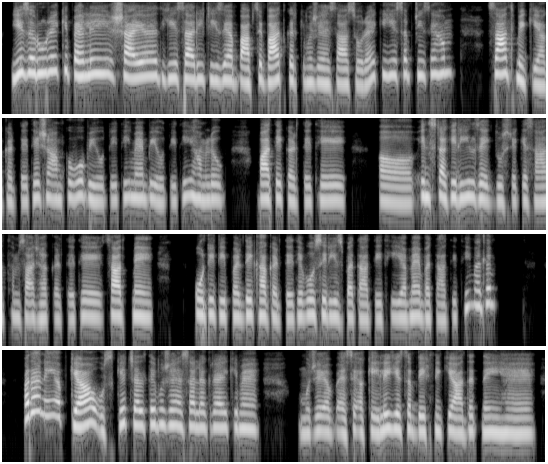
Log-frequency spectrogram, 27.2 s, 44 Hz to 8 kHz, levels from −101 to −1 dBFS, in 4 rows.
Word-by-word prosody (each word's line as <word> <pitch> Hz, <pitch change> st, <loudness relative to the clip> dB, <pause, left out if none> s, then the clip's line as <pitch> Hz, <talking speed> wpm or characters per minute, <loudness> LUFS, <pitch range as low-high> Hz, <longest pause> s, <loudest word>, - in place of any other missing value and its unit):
ये 275 Hz, +5 st, +6 dB
ज़रूर 295 Hz, +1 st, +3 dB
है 325 Hz, -, +2 dB
कि 335 Hz, +1 st, -2 dB
पहले 280 Hz, +1 st, +3 dB
शायद 245 Hz, +1 st, +4 dB
ये 235 Hz, 0 st, 0 dB
सारी 225 Hz, 0 st, +3 dB
चीज़ें 215 Hz, 0 st, -2 dB
अब 205 Hz, -1 st, +1 dB
आपसे 195 Hz, +4 st, +4 dB
बात 200 Hz, +3 st, +7 dB
करके 205 Hz, -3 st, -6 dB
मुझे 190 Hz, 0 st, -3 dB
एहसास 180 Hz, -1 st, -2 dB
हो 170 Hz, -, -4 dB
रहा 175 Hz, +3 st, -3 dB
है 240 Hz, -, -2 dB
कि 270 Hz, -, -7 dB
ये 265 Hz, +1 st, -1 dB
सब 275 Hz, +2 st, -4 dB
चीज़ें 270 Hz, +1 st, -3 dB
हम 295 Hz, +2 st, -1 dB, 0.5 s
साथ 285 Hz, 0 st, +11 dB
में 215 Hz, -3 st, +3 dB
किया 175 Hz, -2 st, -3 dB
करते 165 Hz, +1 st, -8 dB
थे। 195 Hz, -, -2 dB
शाम 185 Hz, -1 st, -2 dB
को 200 Hz, -, -4 dB
वो 215 Hz, +3 st, -1 dB
भी 190 Hz, -4 st, -3 dB
होती 170 Hz, +1 st, -8 dB
थी, 200 Hz, +3 st, -7 dB
मैं 195 Hz, -1 st, -2 dB
भी 190 Hz, 0 st, -5 dB
होती 170 Hz, +1 st, -8 dB
थी, 205 Hz, +5 st, -6 dB
हम 190 Hz, -4 st, -2 dB
लोग 180 Hz, -1 st, -4 dB, 0.4 s
बातें 190 Hz, 0 st, +4 dB
करते 165 Hz, -1 st, -5 dB
थे। 175 Hz, 0 st, -2 dB
अ, 165 Hz, -1 st, -4 dB
इंस्टा 210 Hz, +1 st, +1 dB
की 200 Hz, +2 st, -1 dB
रील्स 200 Hz, +1 st, -2 dB
एक-दूसरे 170 Hz, -1 st, -5 dB
के 175 Hz, +1 st, -8 dB
साथ 165 Hz, +1 st, -5 dB
हम 170 Hz, -, -7 dB
साझा 160 Hz, -1 st, -3 dB
करते 155 Hz, 0 st, -10 dB
थे, 175 Hz, -2 st, -3 dB
साथ 180 Hz, +2 st, +4 dB
में 175 Hz, -2 st, 0 dB, 0.5 s
ओटीटी 185 Hz, -2 st, -1 dB
पर 175 Hz, -1 st, -1 dB
देखा 180 Hz, +1 st, +1 dB
करते 160 Hz, 0 st, -4 dB
थे, 175 Hz, -, -2 dB
वो 190 Hz, +2 st, -1 dB
सीरीज़ 175 Hz, -4 st, -2 dB
बताती 160 Hz, -1 st, -4 dB
थी 170 Hz, +3 st, -11 dB
या 165 Hz, -, -2 dB
मैं 180 Hz, 0 st, 0 dB
बताती 160 Hz, -1 st, -7 dB
थी 260 Hz, +11 st, -7 dB
मतलब 295 Hz, +2 st, -2 dB, 0.9 s
पता 460 Hz, +1 st, +8 dB
नहीं 385 Hz, -3 st, -1 dB
अब 360 Hz, -, +2 dB
क्या 235 Hz, +1 st, +10 dB
उसके 245 Hz, +1 st, -2 dB
चलते 250 Hz, -1 st, +1 dB
मुझे 245 Hz, 0 st, -1 dB
ऐसा 230 Hz, 0 st, 0 dB
लग 220 Hz, -2 st, -3 dB
रहा 225 Hz, -, +1 dB
है 220 Hz, -, -1 dB
कि 220 Hz, +1 st, -7 dB
मैं 210 Hz, -1 st, -1 dB, 0.5 s
मुझे 170 Hz, +2 st, -4 dB
अब 175 Hz, 0 st, -4 dB
ऐसे 170 Hz, +3 st, -3 dB
अकेले 180 Hz, +1 st, 0 dB
ये 205 Hz, -1 st, +2 dB
सब 200 Hz, +1 st, -3 dB
देखने 185 Hz, +1 st, -2 dB
की 195 Hz, -, -4 dB
आदत 175 Hz, +2 st, -2 dB
नहीं 180 Hz, 0 st, 0 dB
है 170 Hz, 0 st, -2 dB
185 Hz, 205 wpm, -21 LUFS, 170-225 Hz, 0.9 s, साथ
